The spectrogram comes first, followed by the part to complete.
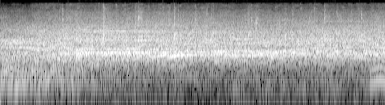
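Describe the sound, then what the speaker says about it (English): Crowd applause at a Phillies vs Cubs MLB game at Wrigley Field as a batter steps in, a steady dense wash of clapping and crowd noise that holds throughout. "a nice round of applause for Kyle Schwarber as he steps in."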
